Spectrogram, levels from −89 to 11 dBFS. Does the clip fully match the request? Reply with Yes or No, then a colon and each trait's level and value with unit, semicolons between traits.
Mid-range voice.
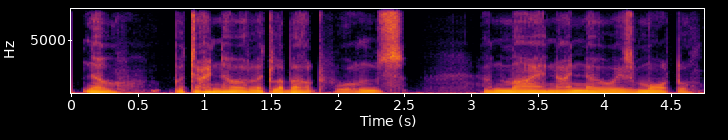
No: low, 125 Hz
